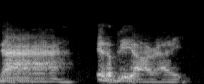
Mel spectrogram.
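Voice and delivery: slow, drawled attempt at a British or Scottish accent. Imitating a reviewer dismissing a warning: attempted Critical Drinker voice. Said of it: "the British or Scottish accent so I could sound like a Critical Drinker".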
